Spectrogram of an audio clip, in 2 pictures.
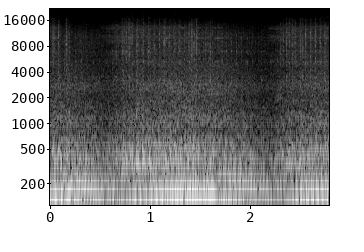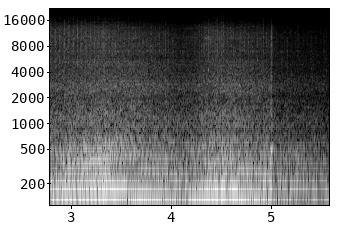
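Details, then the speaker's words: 1972 VW Super Beetle first start after wiring repair, fuel tank possibly dry with no fuel seen at filter, battery terminals loose: steady churning crank with low uneven chuffs, almost catching once but not firing; engine trying to fire. "my battery terminals aren't tight enough let me wiggle them a little bit she wanted to pop didn't she"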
